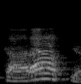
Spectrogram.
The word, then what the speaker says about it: caráter: lidar com pessoas sem caráter a sílaba tônica é a penúltima então foi dentro de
